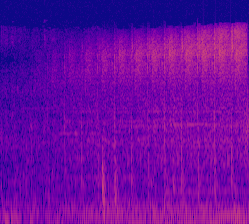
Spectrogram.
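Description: Faint low rumble of outdoor background noise, with two soft clicks about a second in.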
